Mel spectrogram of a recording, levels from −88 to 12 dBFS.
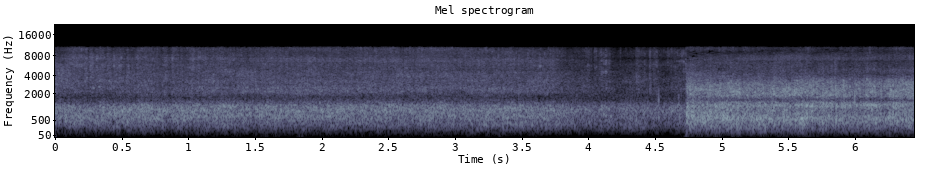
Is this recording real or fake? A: real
